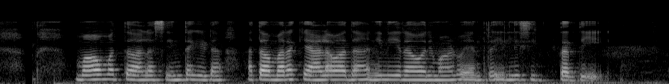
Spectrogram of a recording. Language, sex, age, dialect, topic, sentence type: Kannada, female, 60-100, Coastal/Dakshin, agriculture, question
